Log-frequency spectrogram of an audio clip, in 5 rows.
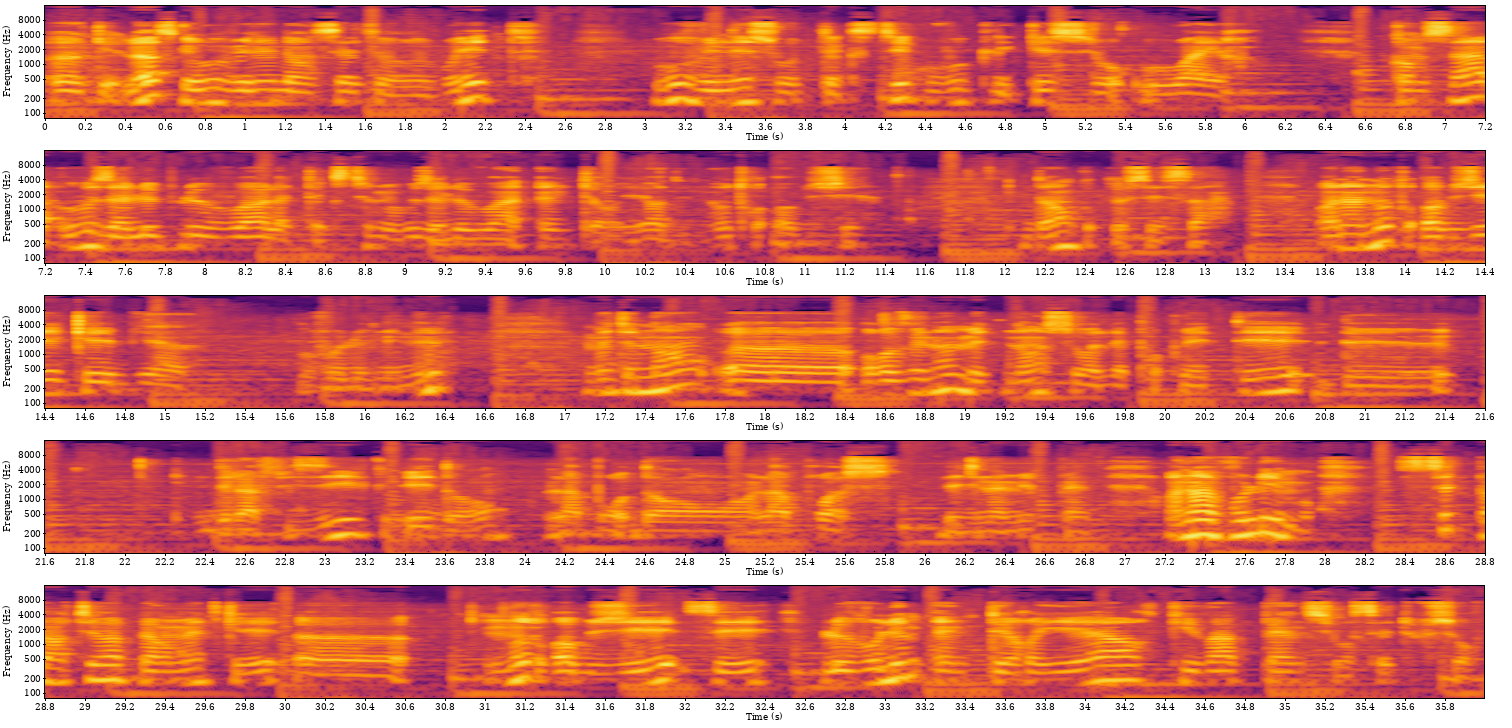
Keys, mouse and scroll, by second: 5.7 click, 7.6-11.9 middle drag, 11.9-12.3 drag, 12.9-19.1 middle drag, 19.1 click, 30.1-35.9 middle drag.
